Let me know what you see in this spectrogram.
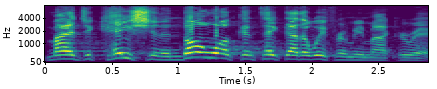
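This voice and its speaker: Pitched high, a man talks in an animated tone. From Texas. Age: 60s. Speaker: motivational speaker. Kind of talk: school assembly motivational talk. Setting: school assembly with student audience. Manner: animated, call-and-response with audience.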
